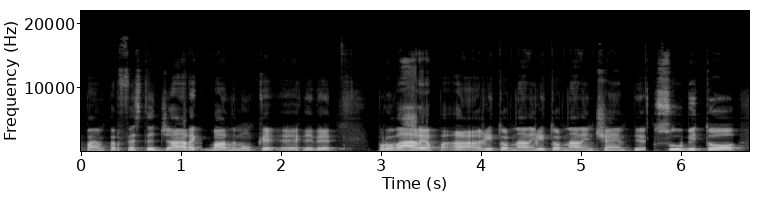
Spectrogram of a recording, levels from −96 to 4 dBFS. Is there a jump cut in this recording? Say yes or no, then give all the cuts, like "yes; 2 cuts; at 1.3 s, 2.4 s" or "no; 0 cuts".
yes; 4 cuts; at 1.2 s, 2.2 s, 4.5 s, 5.6 s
